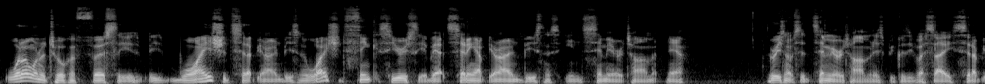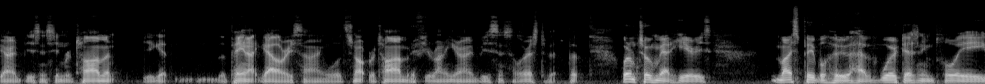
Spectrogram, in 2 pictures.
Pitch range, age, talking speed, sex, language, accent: 70-90 Hz, 20-39, 260 wpm, male, English, Australian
